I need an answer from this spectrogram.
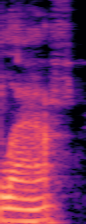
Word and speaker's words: laugh: picture here is that even though the word laugh ends with the letters gh when you spell it when we say it out loud the final sound in the word laugh is what we call an F sound even more generally what's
